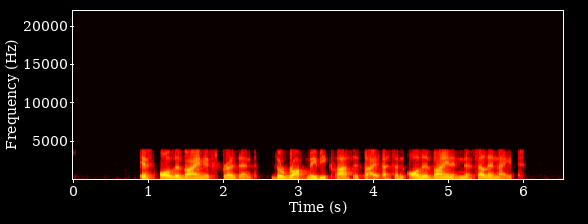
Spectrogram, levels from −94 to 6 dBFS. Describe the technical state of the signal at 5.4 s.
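At 5.4 s the speech is intact, with no fault present, only the steady 32 kbit/s G.726 ADPCM telephone coding that stops short of about 3.9 kHz and leaves a light grain on the signal.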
